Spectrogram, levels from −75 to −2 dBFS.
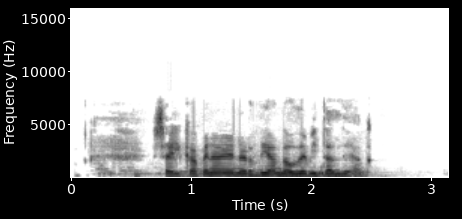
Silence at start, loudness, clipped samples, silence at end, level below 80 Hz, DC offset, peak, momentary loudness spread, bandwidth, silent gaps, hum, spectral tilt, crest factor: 0.2 s; -14 LUFS; under 0.1%; 0.65 s; -60 dBFS; under 0.1%; 0 dBFS; 18 LU; 7.8 kHz; none; none; -5 dB/octave; 16 dB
